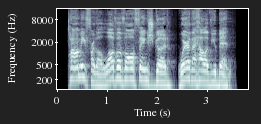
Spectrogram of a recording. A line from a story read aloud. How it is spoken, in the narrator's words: Willie exclaimed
